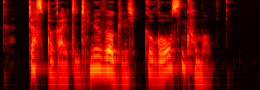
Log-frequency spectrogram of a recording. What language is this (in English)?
German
